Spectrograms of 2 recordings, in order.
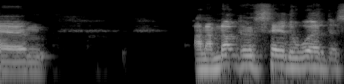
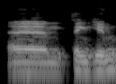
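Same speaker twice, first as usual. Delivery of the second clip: ordinary talk, nothing marked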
